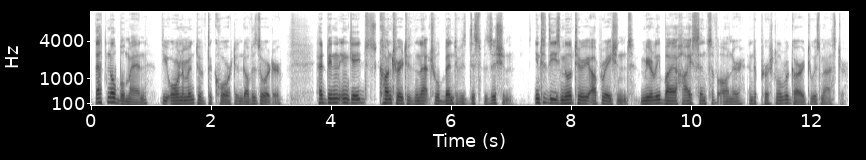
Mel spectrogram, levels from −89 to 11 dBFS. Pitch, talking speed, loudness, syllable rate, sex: 110 Hz, 190 wpm, -20 LUFS, 6.2 syllables/s, male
